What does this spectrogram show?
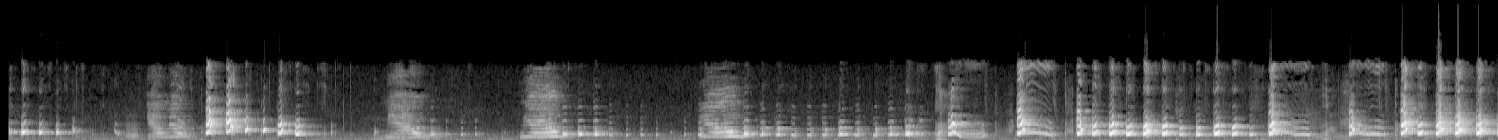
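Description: A Pomeranian puppy howls in high, wavering whines that rise and fall in quick broken phrases.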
